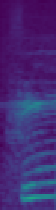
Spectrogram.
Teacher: یا ساکن سے پہلے یہاں پر ہمیں زیر مل رہی ہے، اسی لیے ہم یہاں پر یائے مدہ کریں گے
